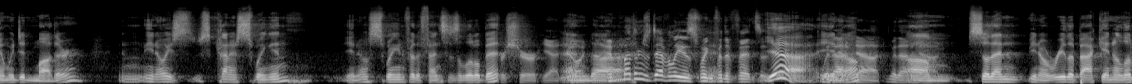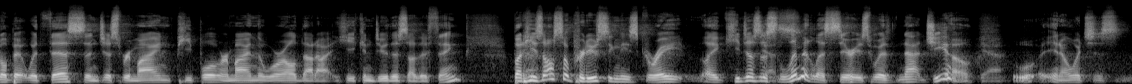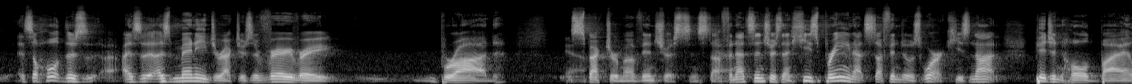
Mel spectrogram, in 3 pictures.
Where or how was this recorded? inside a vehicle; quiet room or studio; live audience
live audience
